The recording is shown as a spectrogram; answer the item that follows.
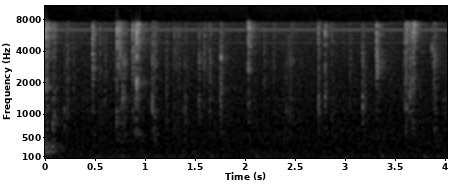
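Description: Computer keyboard being typed on, irregular keystroke clicks in short runs.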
